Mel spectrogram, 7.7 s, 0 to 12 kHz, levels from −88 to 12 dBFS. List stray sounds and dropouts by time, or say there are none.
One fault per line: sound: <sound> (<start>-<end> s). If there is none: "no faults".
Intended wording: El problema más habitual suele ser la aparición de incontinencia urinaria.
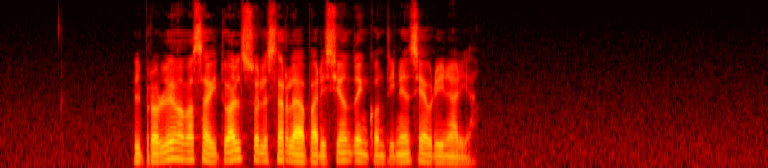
no faults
